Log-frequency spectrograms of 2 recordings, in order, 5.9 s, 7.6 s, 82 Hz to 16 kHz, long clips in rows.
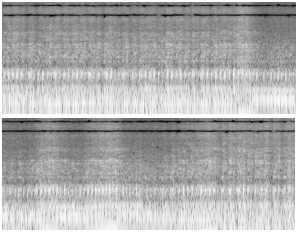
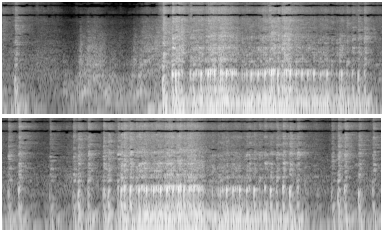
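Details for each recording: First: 1942 Chevrolet G506 truck engine after revival, first run in place on 12-volt power: steady fast idle held high on choke (won't idle without it, idle won't come down, mixture screw no effect), swelling with blips; healthy, no knocking. Water pump weeping. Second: 1942 Chevrolet G506 truck firing for the first time during its revival, fed fuel from a squirt bottle on its 6-volt setup: the engine catches in uneven, stumbling bursts and barely keeps running, a rough start. The cause is not yet known.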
